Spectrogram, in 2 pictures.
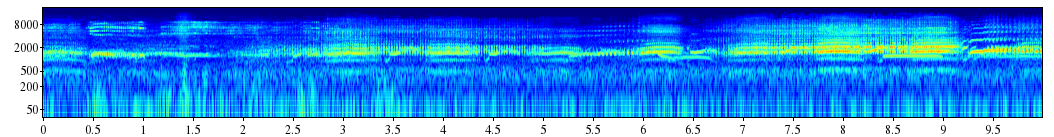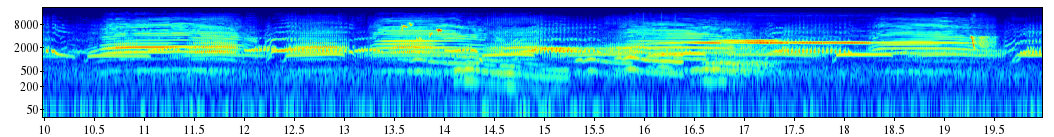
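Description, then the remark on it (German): New Zealand little penguins calling without pause, a rhythmic run of harsh, braying, buzzy notes rising and falling in pulses. Some cries rise into higher squeals. Fairly loud, with no talking. “Der Vogel der Woche, der neuseeländische Zwergpinguin.”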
